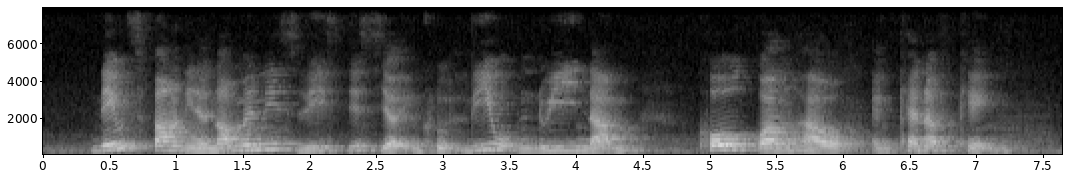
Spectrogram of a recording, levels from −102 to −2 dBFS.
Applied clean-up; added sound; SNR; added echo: none; none; none; none.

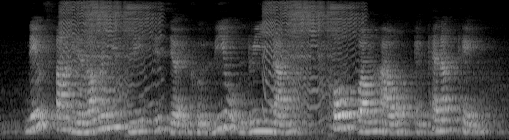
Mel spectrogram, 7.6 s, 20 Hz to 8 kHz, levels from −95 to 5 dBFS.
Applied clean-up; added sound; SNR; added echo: none; Cupboard open or close / Door; 13 dB; reverberation time 0.9 s.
